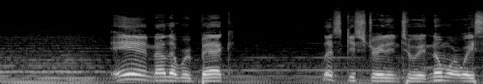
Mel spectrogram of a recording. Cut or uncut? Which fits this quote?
cut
